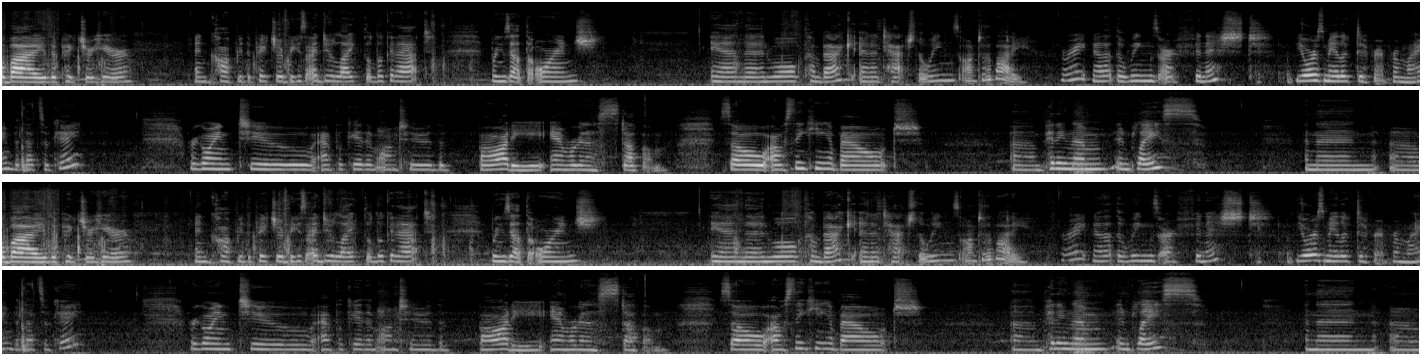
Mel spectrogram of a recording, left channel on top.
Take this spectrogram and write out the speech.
by the picture here and copy the picture because I do like the look of that. Brings out the orange, and then we'll come back and attach the wings onto the body. All right, now that the wings are finished, yours may look different from mine, but that's okay. We're going to apply them onto the body and we're gonna stuff them. So I was thinking about pinning them in place, and then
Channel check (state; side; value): normal; both; correlation 0.24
